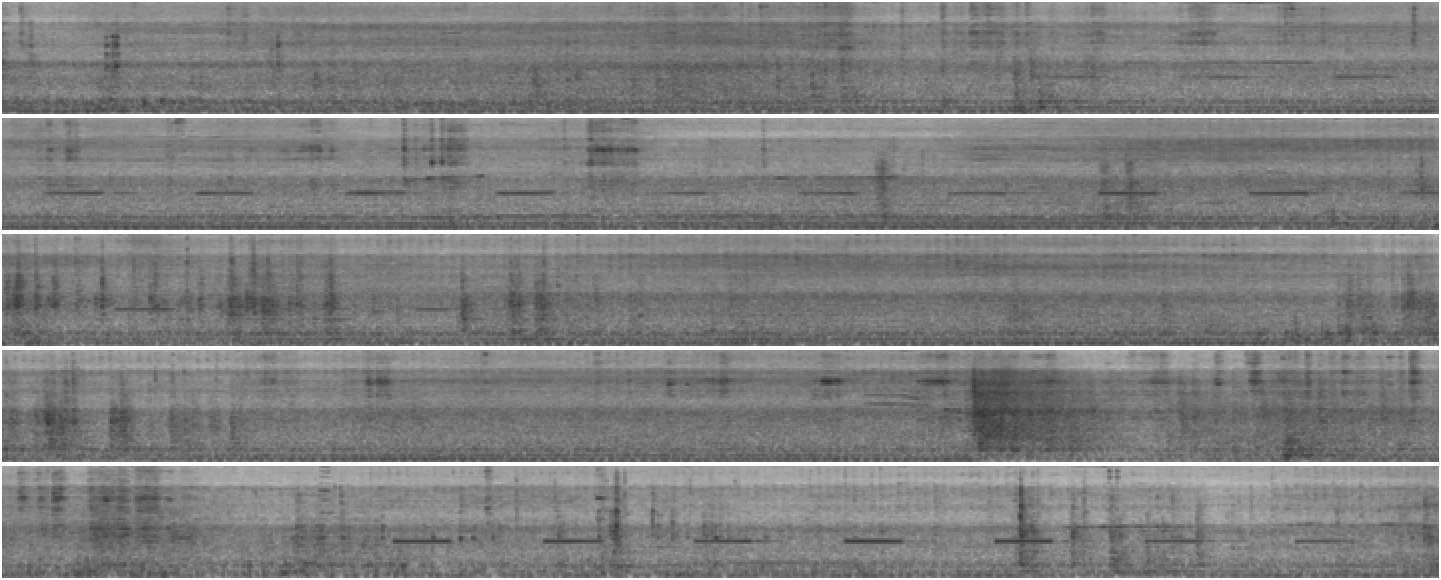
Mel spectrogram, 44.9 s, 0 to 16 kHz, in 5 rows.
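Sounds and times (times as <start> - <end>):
diesel engine running: 0.0 - 44.9
reversing alarm beeping: 6.4 - 21.2, 32.0 - 33.0, 36.8 - 44.9.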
